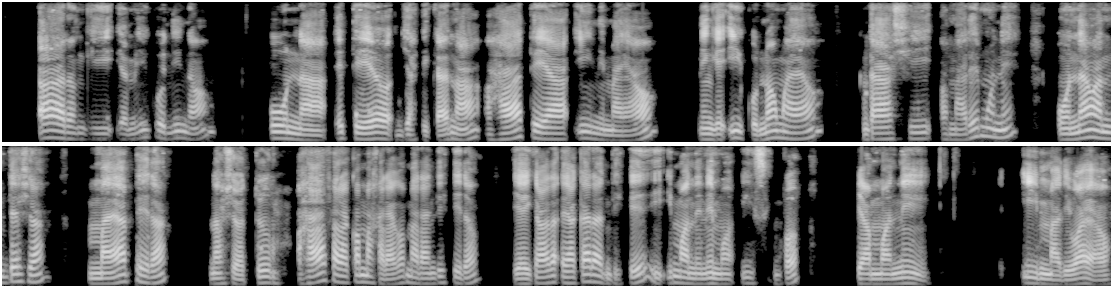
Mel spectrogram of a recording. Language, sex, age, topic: Oshiwambo, male, 25-35, finance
